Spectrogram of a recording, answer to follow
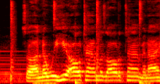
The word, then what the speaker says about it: Alzheimer's: So, I know we hear Alzheimer's all the time and I hear and I know what you're talking about, but that is not the proper way to pronounce it. It's Alzheimer's.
